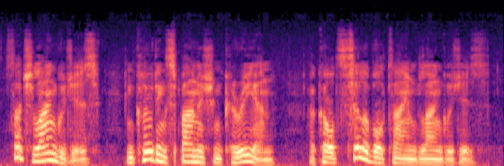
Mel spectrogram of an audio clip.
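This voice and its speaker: A man delivers a scripted lesson on speech and intonation at a steady, precise pace, in a mid-range voice. The recording is dry and close, with no room echo. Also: mid-range voice. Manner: measured, precise, explanatory. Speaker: language teaching expert.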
